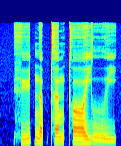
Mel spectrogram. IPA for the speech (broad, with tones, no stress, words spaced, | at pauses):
hyː˨˥t̚n̪ɐ˨p̚t̪ʰɐ˨˧m t̪ʰɔː˧juː˨˩j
